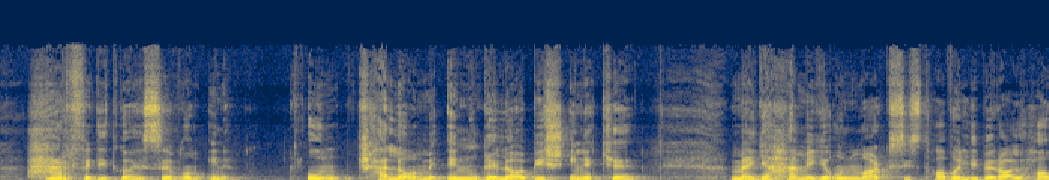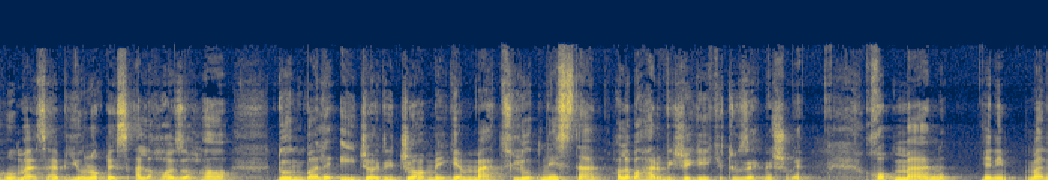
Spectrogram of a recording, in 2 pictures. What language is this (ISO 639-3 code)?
fas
